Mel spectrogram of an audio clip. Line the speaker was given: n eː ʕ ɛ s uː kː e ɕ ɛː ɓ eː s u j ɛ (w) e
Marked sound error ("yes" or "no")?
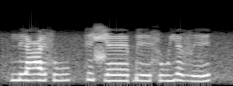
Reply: yes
